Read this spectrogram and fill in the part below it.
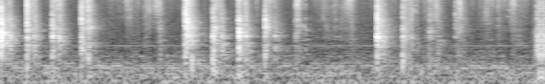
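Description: A tarot deck being shuffled by hand, with rapid repeated riffling and flicking bursts in an uneven rhythm, close and fairly quiet, with no talking.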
